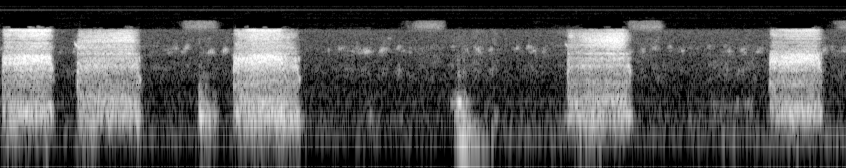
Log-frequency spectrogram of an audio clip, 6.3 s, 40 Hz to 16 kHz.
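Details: Owl out on a porch late at night, 11:26 pm on 23 April 2018, eyeing a playground; harsh hissing bursts, some in close pairs, separated by pauses, plus one dull low thump.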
